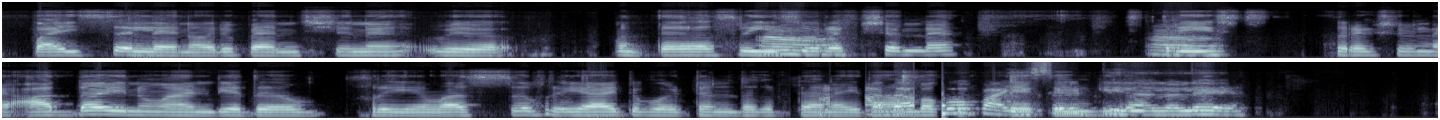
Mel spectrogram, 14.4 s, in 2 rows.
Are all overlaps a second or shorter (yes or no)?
no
